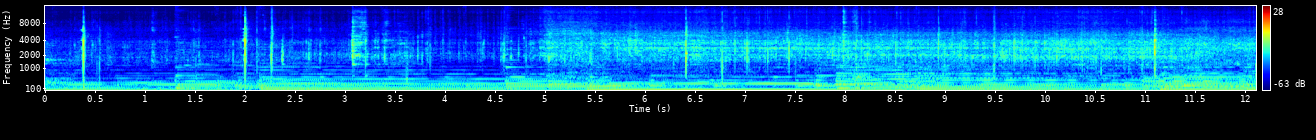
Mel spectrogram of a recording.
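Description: Bacon frying on a camp stove in the remote wilderness, a continuous close sizzle and crackle with occasional sharp pops and a low steady hiss throughout.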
